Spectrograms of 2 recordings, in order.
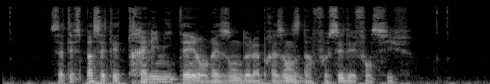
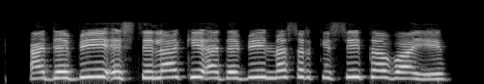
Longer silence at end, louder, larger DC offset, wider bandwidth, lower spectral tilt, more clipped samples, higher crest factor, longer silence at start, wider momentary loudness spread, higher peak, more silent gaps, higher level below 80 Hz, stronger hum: second, 0.2 s vs 0.35 s; second, -23 LUFS vs -13 LUFS; neither; first, 16 kHz vs 7.6 kHz; first, -4.5 dB/octave vs -3 dB/octave; neither; first, 20 dB vs 12 dB; second, 0.05 s vs 0.3 s; about the same, 9 LU vs 8 LU; about the same, -4 dBFS vs -2 dBFS; neither; first, -36 dBFS vs -62 dBFS; neither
